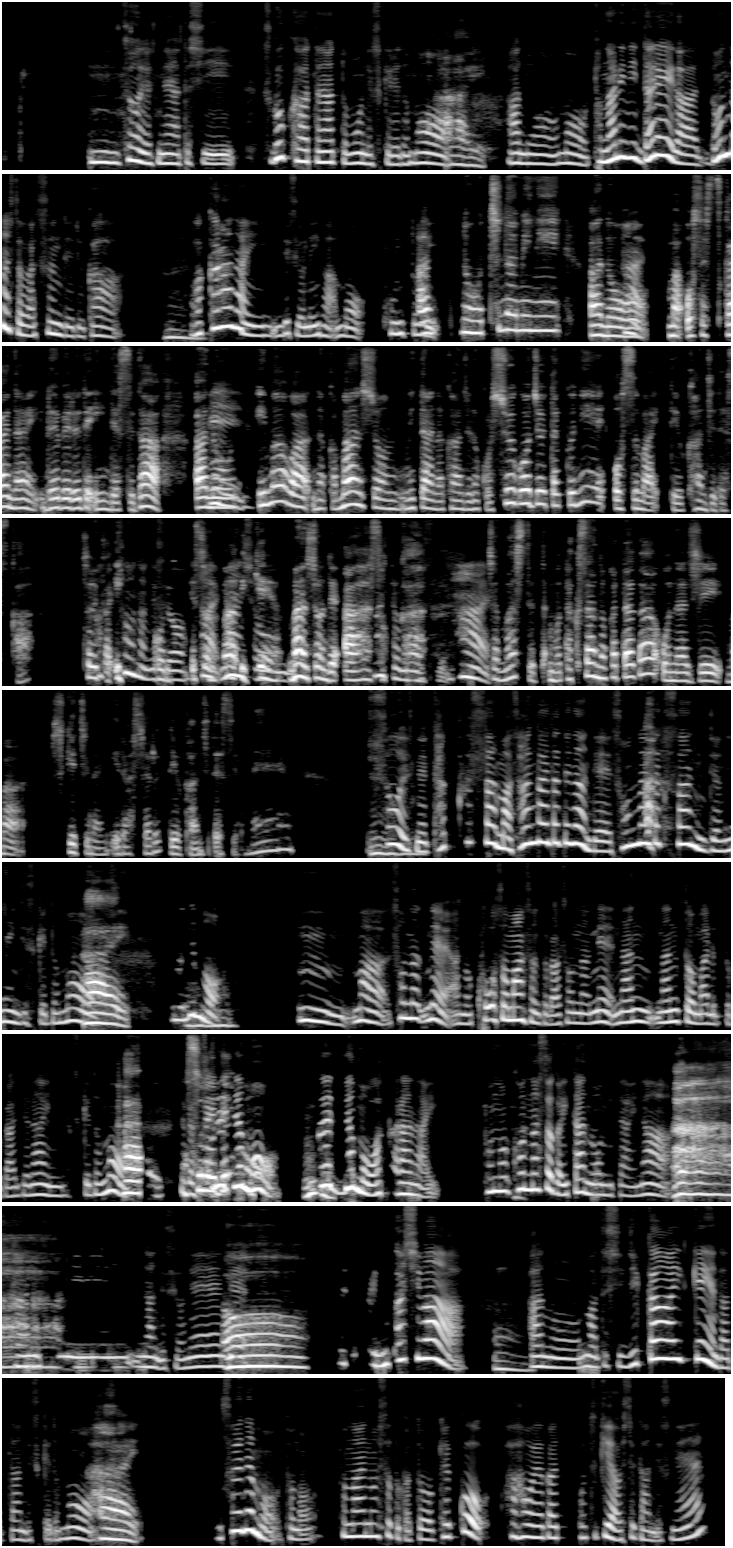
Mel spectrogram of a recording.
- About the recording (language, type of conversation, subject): Japanese, podcast, 近所付き合いは最近どう変わってきましたか？
- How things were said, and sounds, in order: sniff; unintelligible speech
